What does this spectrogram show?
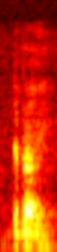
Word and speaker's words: de Broglie: Yeah, de Broglie is the pronunciation of the name.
